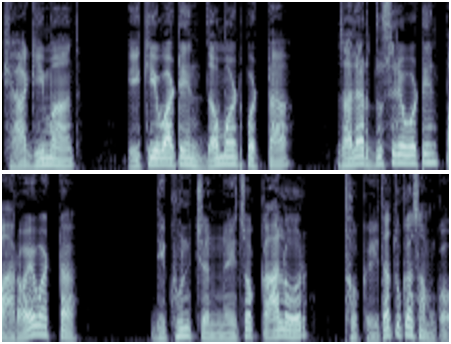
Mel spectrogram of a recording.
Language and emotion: Goan Konkani, sad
